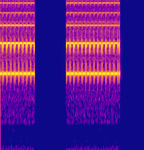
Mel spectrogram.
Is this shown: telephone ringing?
yes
